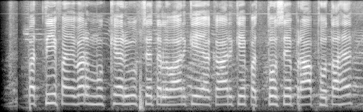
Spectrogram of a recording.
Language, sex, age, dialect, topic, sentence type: Hindi, male, 51-55, Awadhi Bundeli, agriculture, statement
